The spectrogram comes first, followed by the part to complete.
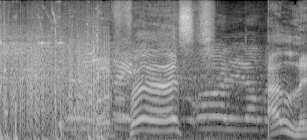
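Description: Mashup track changeover: the full music with heavy bass drops away into a short rough stretch with a few thuds. About a second in, a sampled voice with arching, rising-and-falling pitch comes in.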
